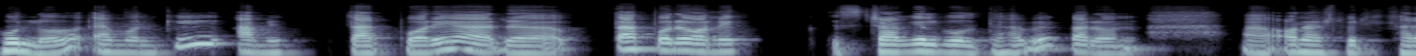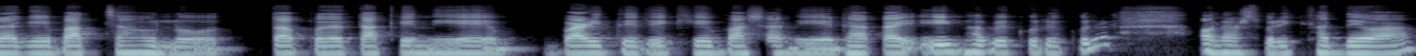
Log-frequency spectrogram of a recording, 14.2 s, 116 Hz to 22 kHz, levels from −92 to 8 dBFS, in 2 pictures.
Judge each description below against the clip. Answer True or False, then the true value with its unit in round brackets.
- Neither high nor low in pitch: True (160 Hz)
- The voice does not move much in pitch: True (2.0 semitones)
